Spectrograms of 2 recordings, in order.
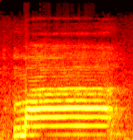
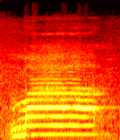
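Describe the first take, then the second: No difference in how they are said.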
